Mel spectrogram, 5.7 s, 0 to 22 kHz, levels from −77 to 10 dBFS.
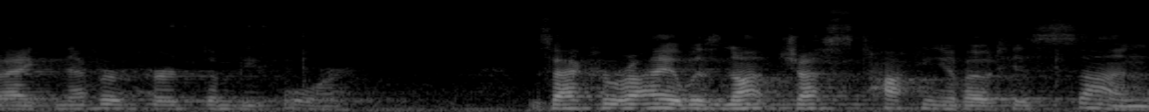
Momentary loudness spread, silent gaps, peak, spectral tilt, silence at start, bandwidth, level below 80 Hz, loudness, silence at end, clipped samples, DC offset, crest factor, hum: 21 LU; none; -18 dBFS; -6.5 dB/octave; 0 s; 16 kHz; -60 dBFS; -37 LUFS; 0 s; under 0.1%; under 0.1%; 20 dB; none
